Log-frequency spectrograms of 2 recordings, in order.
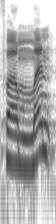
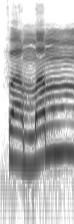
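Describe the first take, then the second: First: The word ends with an n sound. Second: The word ends with an m sound. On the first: The speaker calls it wrong. "ஃபமன் அப்படின்னு சொல்லாமல்" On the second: The speaker calls it right. "ஃபமம் அப்படின்னு சொன்னோம்"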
